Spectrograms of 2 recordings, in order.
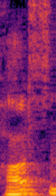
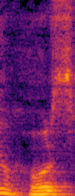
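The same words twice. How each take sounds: First: हॉर्स with an open vowel, "hars"; wrong pronunciation. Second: हॉर्स with rounded "o", "hoars"; correct pronunciation. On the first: Teacher bans the old reading, हॉर्स with open vowel. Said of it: "हॉर्स नहीं पढ़ते". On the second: Teacher sets the new reading, हॉर्स with "o". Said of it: "हॉर्स पढ़ेंगे". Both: Shown as a demonstration.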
